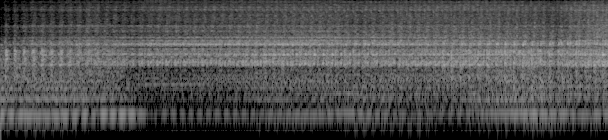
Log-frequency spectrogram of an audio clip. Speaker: so when you hear that vibration just slow the tool down slow your Traverse down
